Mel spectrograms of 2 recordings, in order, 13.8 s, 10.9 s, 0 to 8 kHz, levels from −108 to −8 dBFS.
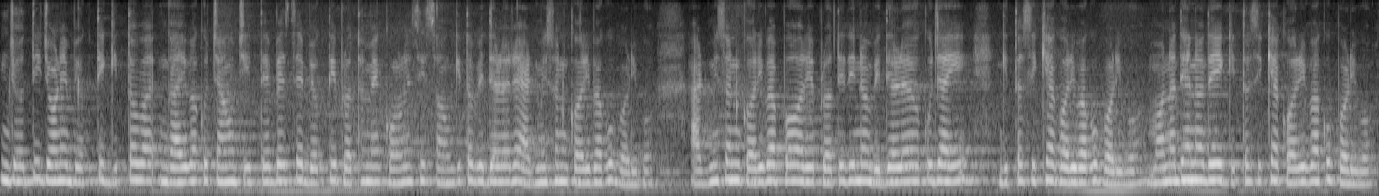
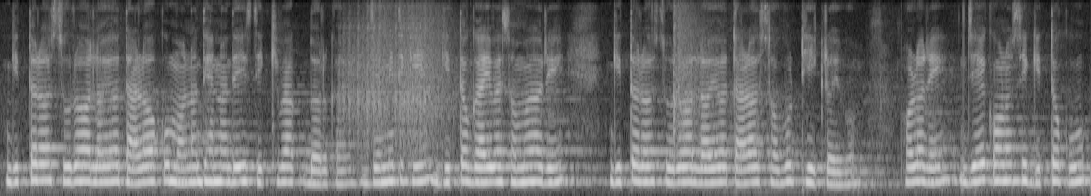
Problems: background sounds at intervals, low volume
